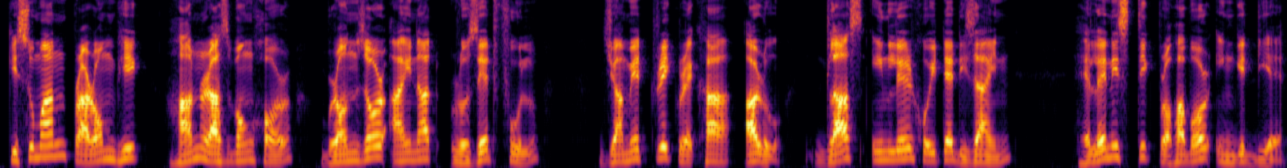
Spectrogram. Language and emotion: Assamese, neutral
